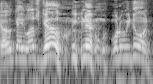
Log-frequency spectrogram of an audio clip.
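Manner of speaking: acted cheerful voice. Retelling going to the CVS for a drug test: acting all happy. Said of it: "I'm like all happy".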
